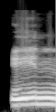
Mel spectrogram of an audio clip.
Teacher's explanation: হরকতের বামে নুনের উপরে তাসদীদ আছে, তো এই হামজা তাসদীদওয়ালা নুনের সাথে নাকের বাসি থেকে গুন্নাহ করে পড়ব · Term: ওয়াজিব গুন্নাহ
